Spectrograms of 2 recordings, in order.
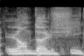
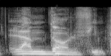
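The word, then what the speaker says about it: Landolfi: il y a l'accent tonique, c'est pas l'Andolfi comme Monsieur Brun, mais l'Andolfi. Alors, l'Andolfi avec un L et pas Gandolfi avec un G, comme on l'entend parfois.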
